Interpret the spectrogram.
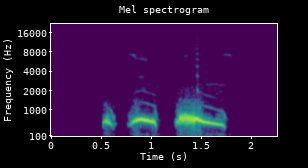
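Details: Spotted dove mating call, used as a hunting lure: a brief low coo, then two longer mellow coos, each sliding slightly downward, in a quiet background.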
